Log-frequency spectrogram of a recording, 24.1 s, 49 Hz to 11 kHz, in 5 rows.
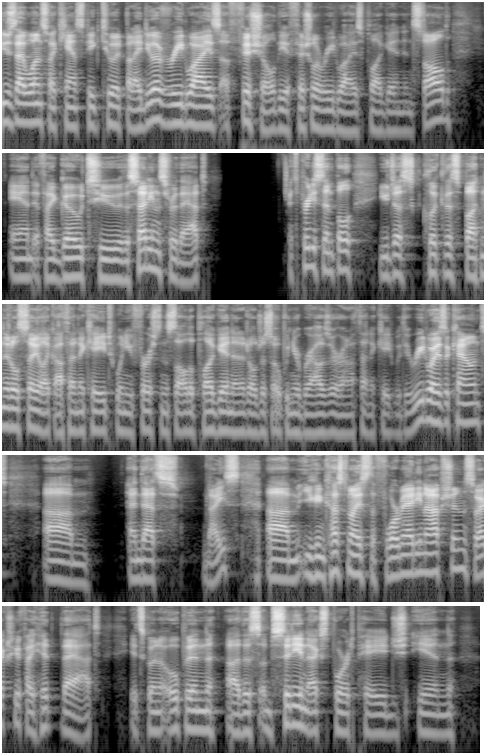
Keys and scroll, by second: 2.3 ↺.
